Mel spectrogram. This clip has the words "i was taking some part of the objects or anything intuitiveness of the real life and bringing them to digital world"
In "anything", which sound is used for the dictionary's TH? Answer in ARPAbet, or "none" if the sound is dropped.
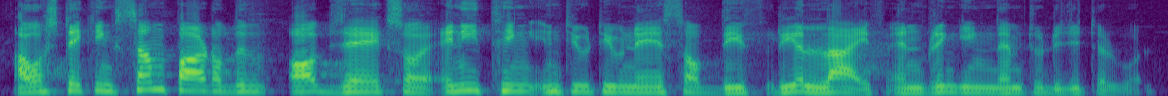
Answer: T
